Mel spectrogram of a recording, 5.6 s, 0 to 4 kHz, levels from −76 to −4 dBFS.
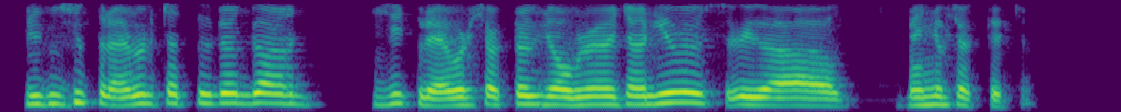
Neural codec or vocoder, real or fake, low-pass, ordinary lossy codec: autoencoder, 22.05 kHz, a latent of 192 numbers a frame, VITS, trained on one speaker; fake; 3.6 kHz; none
